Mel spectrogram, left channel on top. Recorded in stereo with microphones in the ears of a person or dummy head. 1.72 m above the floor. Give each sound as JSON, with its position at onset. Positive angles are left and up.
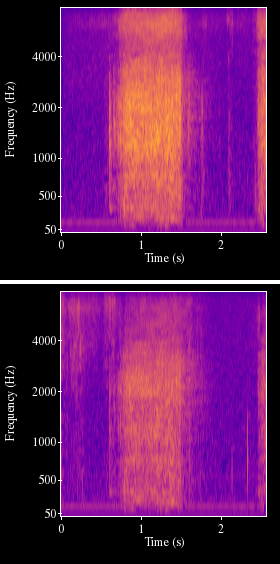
{"t": 0.6, "sound": "tearing paper", "side_deg": 45, "distance_m": 0.6}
